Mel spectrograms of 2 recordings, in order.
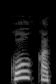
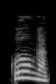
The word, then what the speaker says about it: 甲賀: いるに過ぎない鋼牙は効果と読むが鋼牙と謝った読み方をされることが多い歌川国貞今源氏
